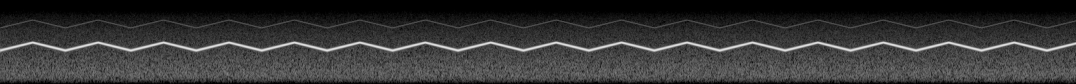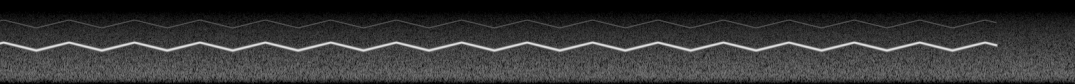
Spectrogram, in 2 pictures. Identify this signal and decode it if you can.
A tone that sweeps in pitch again and again. There is no code.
